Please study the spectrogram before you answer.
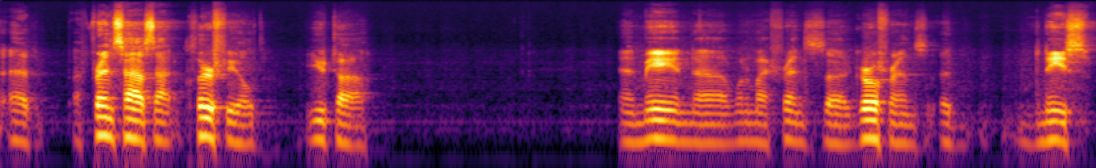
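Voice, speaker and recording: Rambling, chuckling middle-aged man. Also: lowish voice. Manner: rambling, chuckling, nostalgic, full of fillers. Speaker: album ranking vlogger. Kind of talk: casual rambling monologue.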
